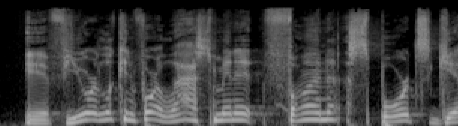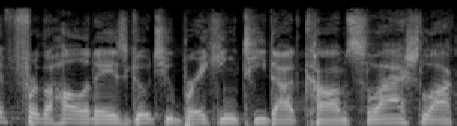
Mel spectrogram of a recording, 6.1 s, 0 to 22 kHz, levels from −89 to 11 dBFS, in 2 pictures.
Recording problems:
squashed, flat; somewhat

